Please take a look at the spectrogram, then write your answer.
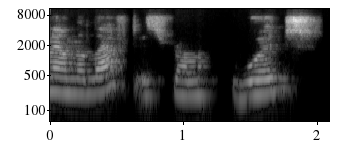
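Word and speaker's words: Łódź: the left is from woods which is spelled l-o-d-z and it looks like it should be large but it's wood and the one in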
